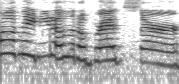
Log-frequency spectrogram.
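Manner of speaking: street woman voice. Retelling what the woman of the street said: imitating the street woman. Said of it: "So she said".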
